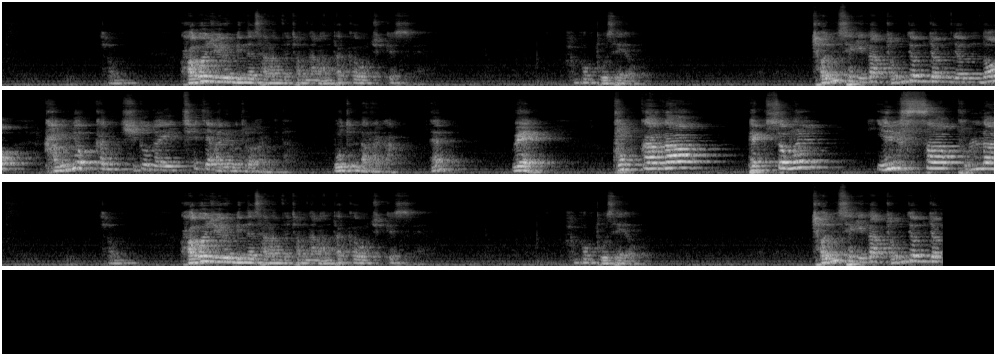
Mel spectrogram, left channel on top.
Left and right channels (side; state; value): right; drops out; at 9.5 s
